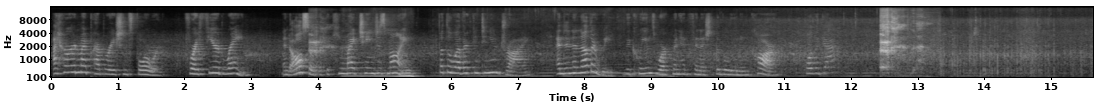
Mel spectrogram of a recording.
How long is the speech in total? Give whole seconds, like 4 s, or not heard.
12 s.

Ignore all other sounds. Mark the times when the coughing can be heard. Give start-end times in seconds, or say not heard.
3.9-5.2, 12.4-13.2.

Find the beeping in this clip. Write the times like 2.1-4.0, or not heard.
not heard.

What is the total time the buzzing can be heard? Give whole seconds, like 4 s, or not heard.
11 s.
